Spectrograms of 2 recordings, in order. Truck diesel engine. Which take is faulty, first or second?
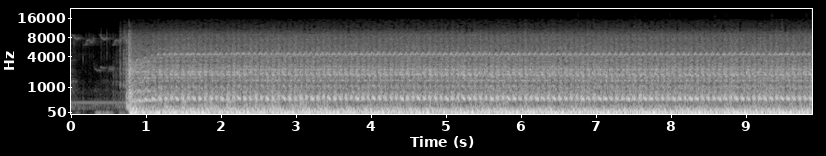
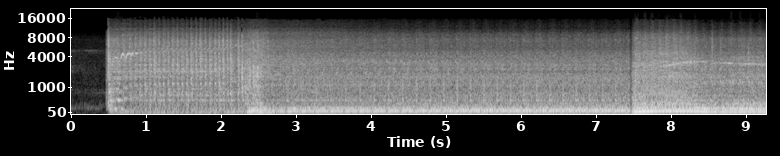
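first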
